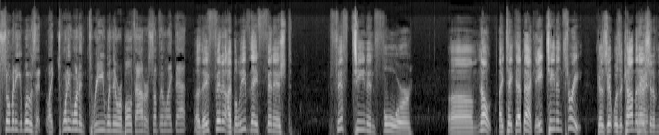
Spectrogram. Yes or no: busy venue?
yes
